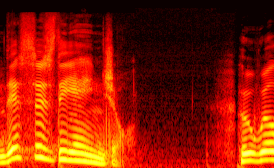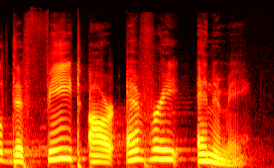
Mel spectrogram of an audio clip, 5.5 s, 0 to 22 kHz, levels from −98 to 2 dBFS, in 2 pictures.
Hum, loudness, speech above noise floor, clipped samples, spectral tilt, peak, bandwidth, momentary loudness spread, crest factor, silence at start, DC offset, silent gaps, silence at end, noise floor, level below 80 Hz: none; -18 LUFS; 44 dB; under 0.1%; -7 dB/octave; -4 dBFS; 14.5 kHz; 5 LU; 14 dB; 0 s; under 0.1%; none; 0.3 s; -61 dBFS; -46 dBFS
